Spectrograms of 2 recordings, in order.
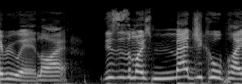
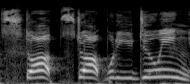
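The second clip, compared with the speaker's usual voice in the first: panicked pleading; 6 semitones higher, slower than usual. Retold or imitated. Girlfriend begging Aaron not to fight, frantic higher cry. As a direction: plead urgently for him to stop. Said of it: "and I'm like".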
